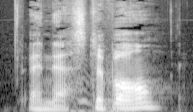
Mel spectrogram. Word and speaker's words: inestimable: Inestimable? – Inestimable. – I left out at least one syllable.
